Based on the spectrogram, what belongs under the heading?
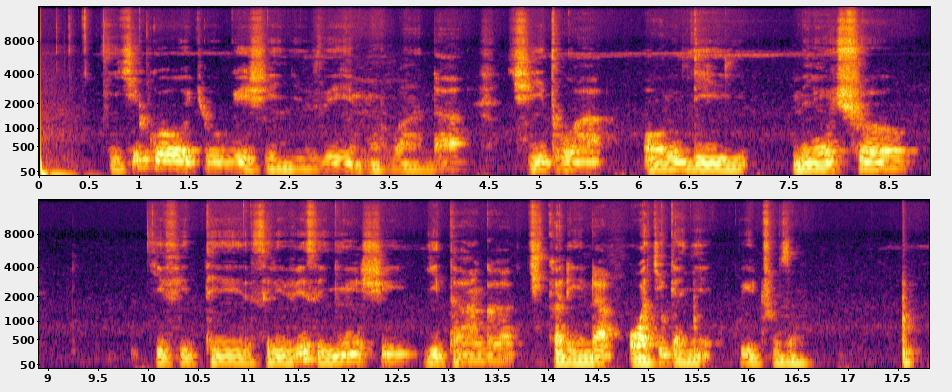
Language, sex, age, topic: Kinyarwanda, male, 18-24, finance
